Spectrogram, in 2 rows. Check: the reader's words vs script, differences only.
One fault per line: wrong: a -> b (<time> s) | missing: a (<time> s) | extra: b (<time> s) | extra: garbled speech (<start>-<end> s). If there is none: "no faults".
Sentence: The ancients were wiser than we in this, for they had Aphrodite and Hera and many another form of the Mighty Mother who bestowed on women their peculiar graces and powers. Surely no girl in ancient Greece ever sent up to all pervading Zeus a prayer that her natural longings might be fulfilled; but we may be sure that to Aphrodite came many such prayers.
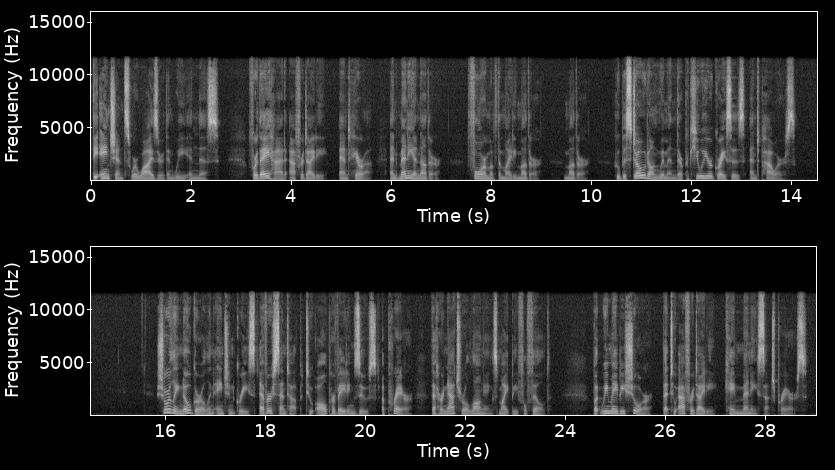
extra: Mother (9.5 s)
